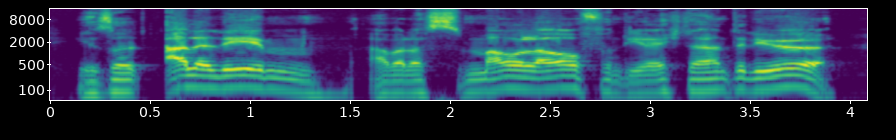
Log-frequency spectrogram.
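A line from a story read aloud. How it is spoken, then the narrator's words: Calling out. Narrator (German): rief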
